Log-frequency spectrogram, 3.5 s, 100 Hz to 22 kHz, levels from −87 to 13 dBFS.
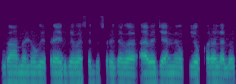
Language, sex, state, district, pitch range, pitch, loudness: Bhojpuri, male, Bihar, Saran, 100-105 Hz, 105 Hz, -36 LUFS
